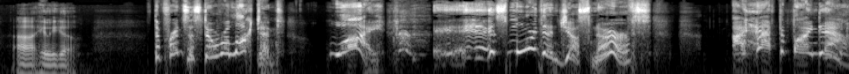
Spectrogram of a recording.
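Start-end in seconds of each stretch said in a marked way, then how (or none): 1.5-8.5 very high, put-on anime style voice. Reading a short written bit aloud; anime voice. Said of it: "I'm going to do it in a type of anime voice".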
